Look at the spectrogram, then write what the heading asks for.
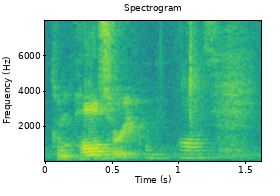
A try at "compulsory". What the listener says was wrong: I want to get that R out of you.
